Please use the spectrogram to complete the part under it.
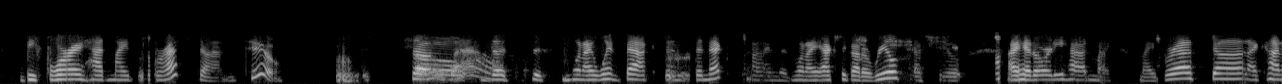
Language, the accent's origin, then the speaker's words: English; California, United States; I was living here at the time. So but I grew up in Northern California.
